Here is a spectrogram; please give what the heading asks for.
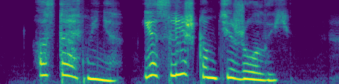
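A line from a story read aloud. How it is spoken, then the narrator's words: Sad. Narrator (Russian): грустно сказал паровозик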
